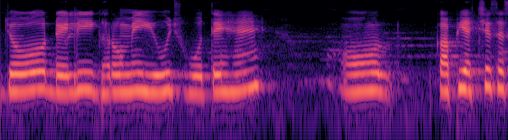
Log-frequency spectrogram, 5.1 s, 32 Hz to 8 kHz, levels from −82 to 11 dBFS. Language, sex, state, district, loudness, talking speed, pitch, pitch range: Hindi, female, Haryana, Jhajjar, -19 LUFS, 130 wpm, 220 Hz, 210-245 Hz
